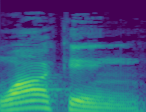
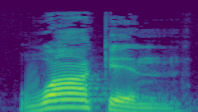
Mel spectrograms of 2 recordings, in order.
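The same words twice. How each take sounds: First: The ending is a back 'ng' sound. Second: The ending is a plain 'n' sound. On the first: The speaker calls it right. "I'm saying" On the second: The speaker calls it wrong. "I'm not making a regular in. I'm not saying"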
